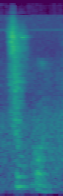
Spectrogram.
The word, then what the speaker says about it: Zukunft: La Z suena un poco más como TS. Medizin. No escucho. Medizin. Zahl. Zählen. Zukunft.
